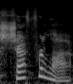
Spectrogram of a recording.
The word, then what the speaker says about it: Schefflera: Oh, I have a Schefflera, or I don't know how to say it. Schefflera. It's Schefflera.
